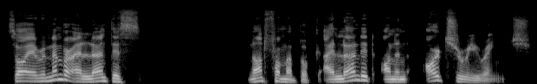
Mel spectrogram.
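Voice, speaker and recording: A man reading his own reflective motivational piece aloud in deliberate short phrases, leaning on repetition for emphasis. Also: mid-range voice, sing-song, no echo, studio quality.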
